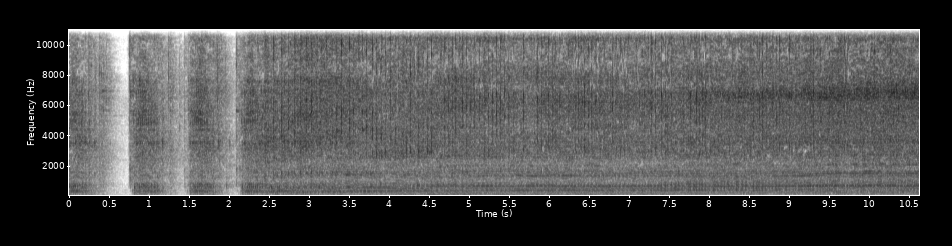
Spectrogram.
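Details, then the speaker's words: Jonsered two-stroke chainsaw (425 or 490) back running, choke off and getting oil; catches after a few pulls and holds a steady, even buzz with no stumbling or dropouts. Normal, healthy running. "Let me try it? Sure. Sounds like it wants to run."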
